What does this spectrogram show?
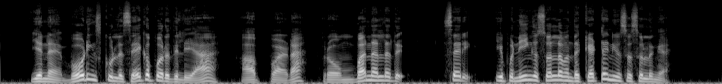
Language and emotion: Tamil, happy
